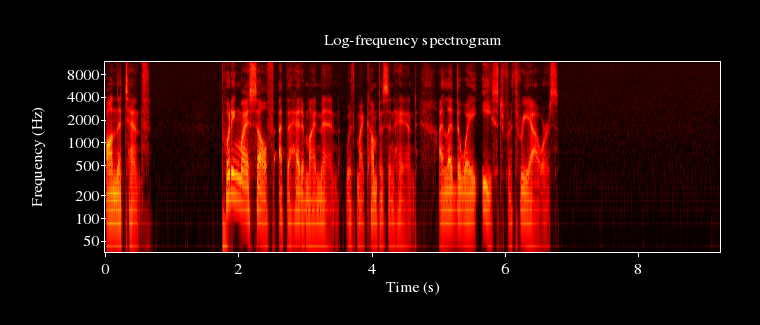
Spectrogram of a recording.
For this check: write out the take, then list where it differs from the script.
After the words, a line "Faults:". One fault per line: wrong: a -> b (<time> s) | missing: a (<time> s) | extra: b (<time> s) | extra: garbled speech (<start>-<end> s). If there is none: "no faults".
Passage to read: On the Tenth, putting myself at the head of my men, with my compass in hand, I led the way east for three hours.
On the Tenth, putting myself at the head of my men, with my compass in hand, I led the way east for three hours.
Faults:
no faults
